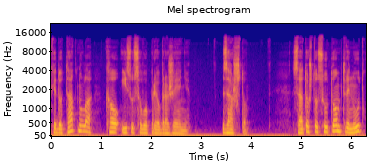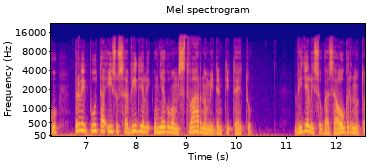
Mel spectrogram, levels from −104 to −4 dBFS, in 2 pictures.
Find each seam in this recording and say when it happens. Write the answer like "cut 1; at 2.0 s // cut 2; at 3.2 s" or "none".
cut 1; at 1.4 s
